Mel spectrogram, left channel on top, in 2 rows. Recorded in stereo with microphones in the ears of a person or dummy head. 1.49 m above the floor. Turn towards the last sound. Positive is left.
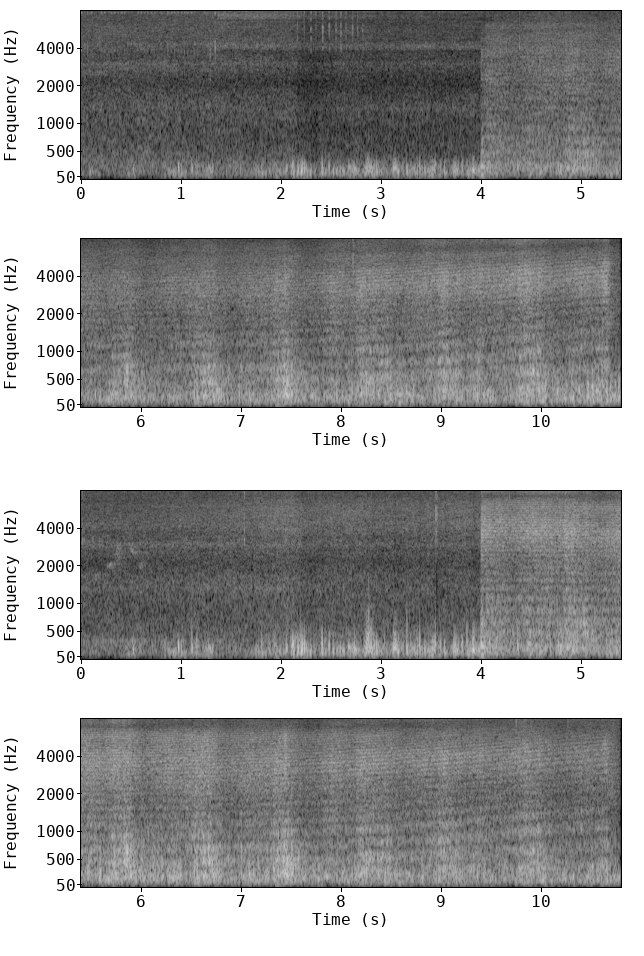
turn(degrees=25)  # may be behind; listen again after turning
